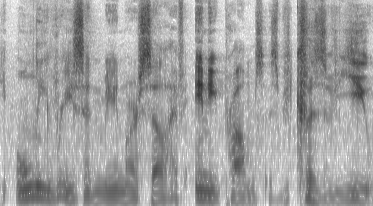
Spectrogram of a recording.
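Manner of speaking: low, quiet whisper. Voicing a character confronting a rival up close: low whisper. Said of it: "whisper as low as he can".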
